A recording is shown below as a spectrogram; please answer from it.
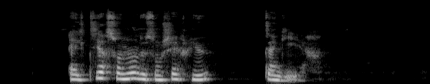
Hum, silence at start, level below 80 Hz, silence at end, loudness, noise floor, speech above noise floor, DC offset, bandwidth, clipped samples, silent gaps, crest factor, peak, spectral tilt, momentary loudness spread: none; 0.7 s; -72 dBFS; 1.1 s; -21 LUFS; -77 dBFS; 58 dB; under 0.1%; 13 kHz; under 0.1%; none; 18 dB; -4 dBFS; -5.5 dB/octave; 14 LU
